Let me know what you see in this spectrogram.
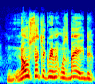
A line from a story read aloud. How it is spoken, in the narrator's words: declared Fred sharply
